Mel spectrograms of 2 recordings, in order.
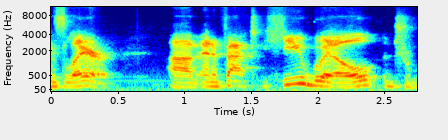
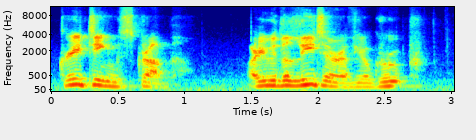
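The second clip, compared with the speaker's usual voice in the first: put-on blasé, indifferent, wise old man voice. Voicing a wise old scout greeting the group: blasé wise old scout. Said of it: "look at you all, sort of blasé".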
